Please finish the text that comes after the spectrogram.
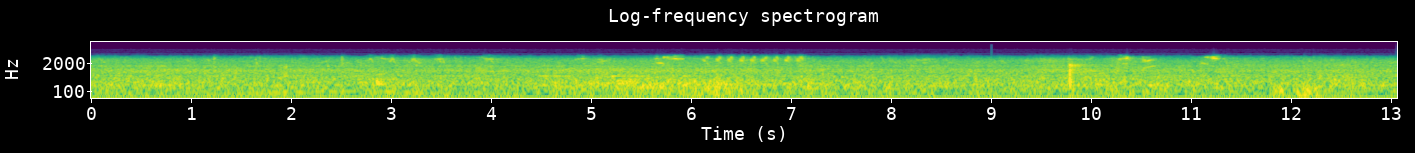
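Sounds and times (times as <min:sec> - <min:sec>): small birds chirping: 0:00.0 - 0:12.5
outdoor background hiss: 0:00.0 - 0:13.0
bird trill: 0:04.8 - 0:07.2, 0:10.3 - 0:11.4.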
